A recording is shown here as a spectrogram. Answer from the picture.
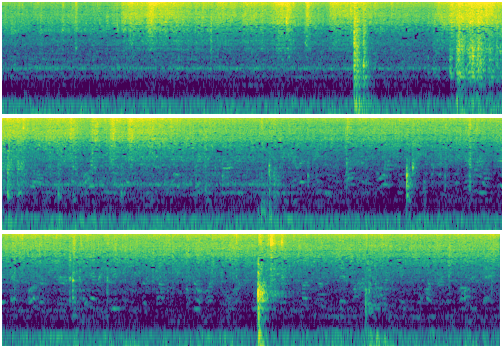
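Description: Shrimp and garlic sizzling in hot oil in a wok: a steady hiss that swells now and then. A few sharp clicks cut through it, the loudest about nineteen seconds in.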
